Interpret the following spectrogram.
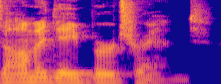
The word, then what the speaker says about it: Amédée Bertrand: But in Gene Pool, your protagonist, and help me make sure I get the pronunciation right, your protagonist is Amédée Bertrand. Is that right?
